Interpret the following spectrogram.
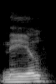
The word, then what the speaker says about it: meal: Um I don't think it uh is an English name in this case uh for one reason, the traditional pronunciation would be male rather than meal.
